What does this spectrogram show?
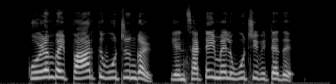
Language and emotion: Tamil, angry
